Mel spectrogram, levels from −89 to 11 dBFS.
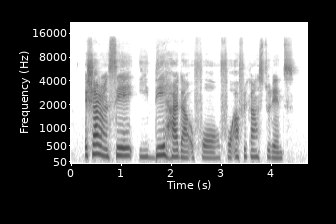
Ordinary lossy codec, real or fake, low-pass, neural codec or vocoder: none; real; 14.4 kHz; none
